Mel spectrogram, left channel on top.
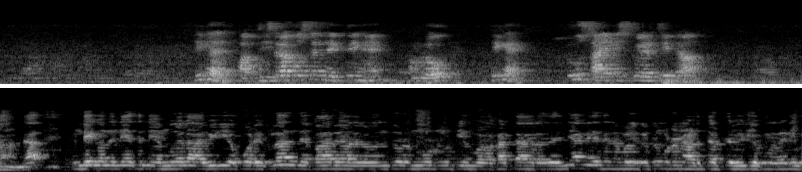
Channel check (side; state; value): both; different; correlation 0.00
